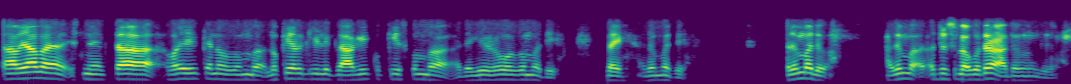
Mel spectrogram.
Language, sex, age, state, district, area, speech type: Manipuri, male, 30-45, Manipur, Kakching, rural, conversation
